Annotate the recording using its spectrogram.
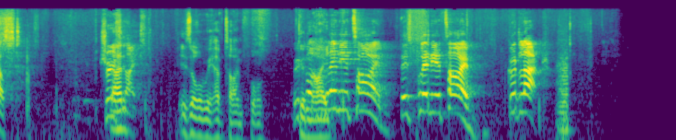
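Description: An older man laughs and speaks.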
